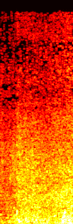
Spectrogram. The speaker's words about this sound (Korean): 들리시죠? 파도 소리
